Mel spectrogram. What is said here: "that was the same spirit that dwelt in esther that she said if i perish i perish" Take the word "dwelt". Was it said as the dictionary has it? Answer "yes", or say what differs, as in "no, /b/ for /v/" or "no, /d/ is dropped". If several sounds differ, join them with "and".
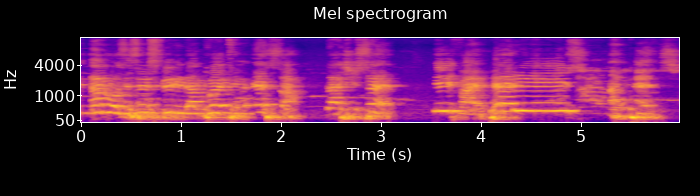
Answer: no, /l/ is dropped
